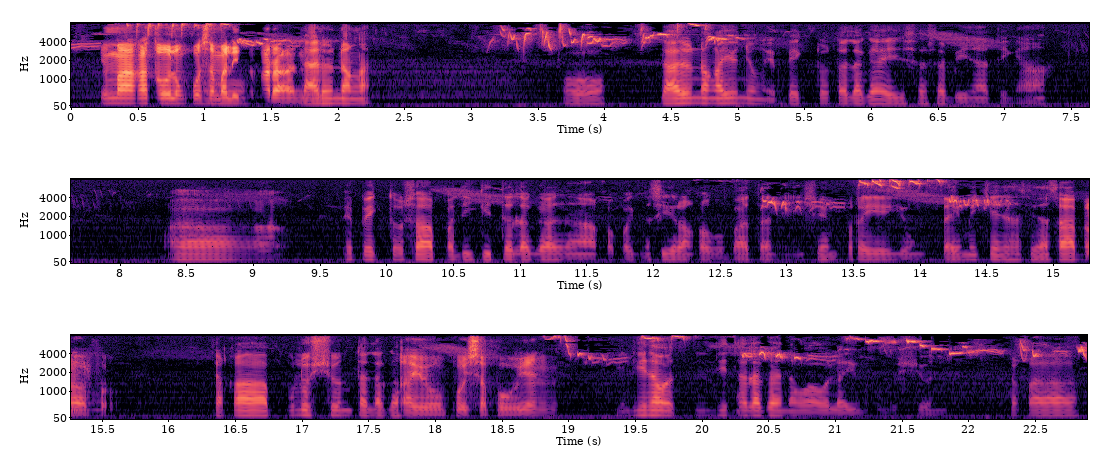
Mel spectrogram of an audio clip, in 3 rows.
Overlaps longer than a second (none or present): none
